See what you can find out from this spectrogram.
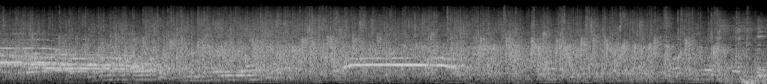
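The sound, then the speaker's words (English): Audience applause rings out after an act at a costume showcase: a loud, sustained round of clapping that holds steady for several seconds without letting up. “Big round of applause for”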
